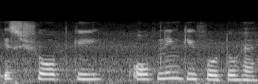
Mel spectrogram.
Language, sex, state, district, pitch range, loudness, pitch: Hindi, male, Punjab, Fazilka, 220-245 Hz, -12 LUFS, 235 Hz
